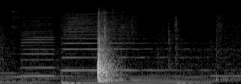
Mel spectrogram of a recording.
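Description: Background music with steady held notes, and about a second in a single loud thunk as a black bag is dropped onto a surface.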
